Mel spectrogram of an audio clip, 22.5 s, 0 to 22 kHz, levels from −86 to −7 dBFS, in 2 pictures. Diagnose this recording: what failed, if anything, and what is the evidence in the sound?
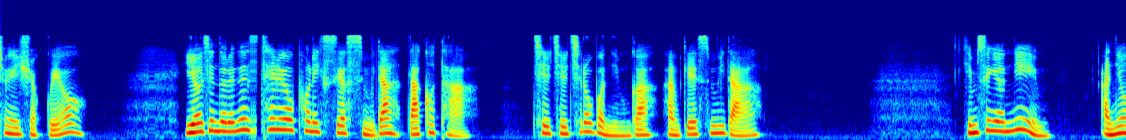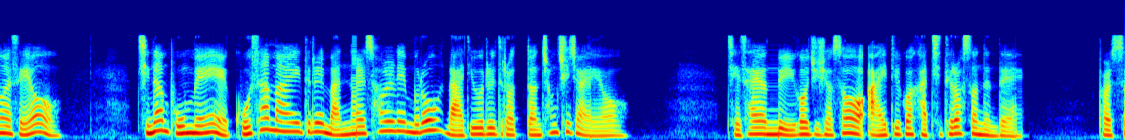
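Brief buzzy tones hold at full level at 1.50, 2.52, 3.69, 13.39, 14.78, 17.13, 18.98 and 21.35 s, lasting 23 to 158 ms, each ending in a slight warble. This is concealed Bluetooth headset packet loss: the phone bridges missing packets by repeating the best-matching recent waveform.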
